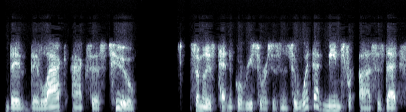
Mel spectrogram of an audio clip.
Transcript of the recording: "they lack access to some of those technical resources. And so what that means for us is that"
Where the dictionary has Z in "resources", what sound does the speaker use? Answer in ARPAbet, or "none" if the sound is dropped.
Z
